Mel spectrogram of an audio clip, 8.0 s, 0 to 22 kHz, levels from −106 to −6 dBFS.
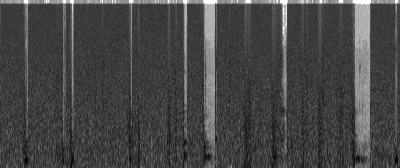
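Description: Samples built from the wrong bytes affect the speech from start to finish. The decoder assembles every sample from its bytes incorrectly, whether by a one-byte offset, a reversed byte order or a mistaken alignment, so the rapidly fluctuating low-order bits end up as the most significant part of each value. The result is a loud, harsh wash of broadband noise covering the whole clip.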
